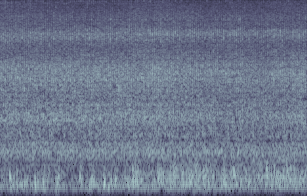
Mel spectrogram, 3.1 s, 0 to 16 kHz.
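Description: Mahindra 265 DI tractor powering a wheat thresher in a village during harvest, a loud steady engine drone with continuous threshing rumble and no pauses throughout.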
